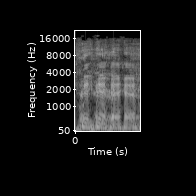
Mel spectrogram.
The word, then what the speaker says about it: Bon Iver: Yeah, it's pronounced Bon Iver.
